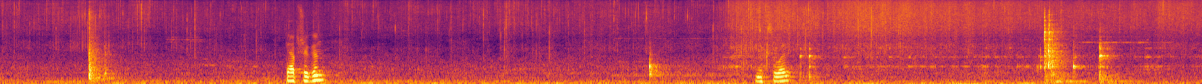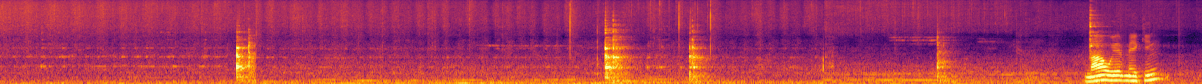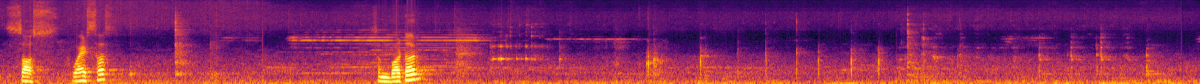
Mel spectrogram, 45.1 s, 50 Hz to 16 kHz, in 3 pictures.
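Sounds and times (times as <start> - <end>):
spoon scraping cooking pan: 8.0 - 25.6
metal cookware clanking: 8.9 - 18.4, 22.4 - 24.1, 35.6 - 38.4, 41.3 - 44.7.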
